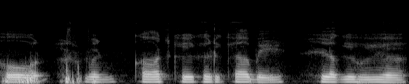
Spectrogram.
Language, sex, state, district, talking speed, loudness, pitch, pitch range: Hindi, male, Uttar Pradesh, Saharanpur, 130 wpm, -19 LUFS, 115 Hz, 110-120 Hz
